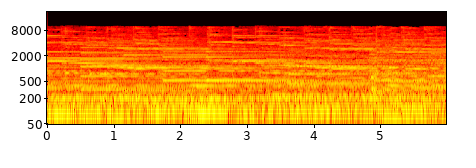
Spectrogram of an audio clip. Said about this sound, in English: Sounds like a wedding. Oh. Ring those Christmas bells.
